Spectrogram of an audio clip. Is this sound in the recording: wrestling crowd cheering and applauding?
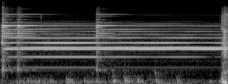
no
